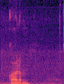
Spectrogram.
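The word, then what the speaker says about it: column: और हमारा दूसरा शब्द है कॉलम। यहाँ पर भी है जो है यन से पहले यम आया है, इसलिए जो है यन को हमने साइलेंट रखा है। तो कॉलम मीन्स होता है कतार।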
